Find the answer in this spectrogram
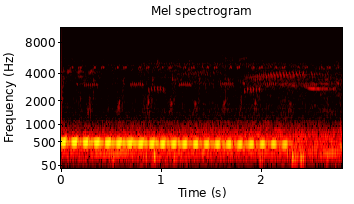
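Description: White-browed coucal giving a fast, bubbling run of about twenty low, hollow hoots over two seconds, dropping slightly in pitch; faint thin bird notes behind.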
